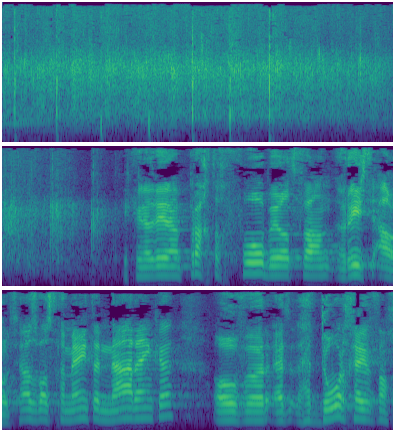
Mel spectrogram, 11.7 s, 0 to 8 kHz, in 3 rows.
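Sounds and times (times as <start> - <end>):
crowd of people clapping: 0.0 - 5.2
speech: 5.2 - 11.7.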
